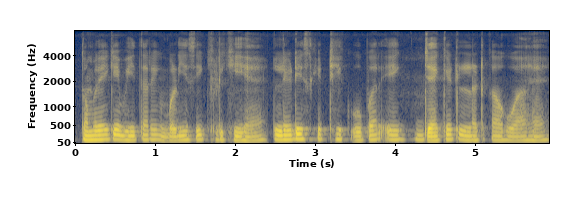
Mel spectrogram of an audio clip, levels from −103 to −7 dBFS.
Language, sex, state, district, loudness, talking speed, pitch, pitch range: Hindi, male, Uttar Pradesh, Lalitpur, -19 LUFS, 170 wpm, 120 Hz, 105-125 Hz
